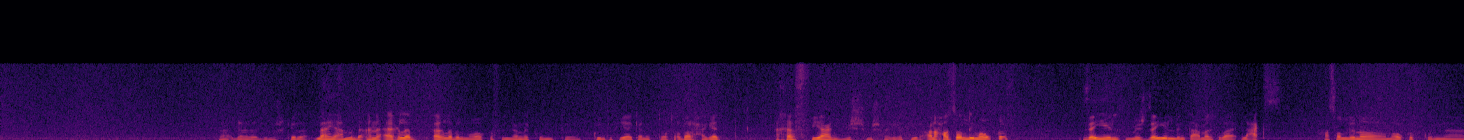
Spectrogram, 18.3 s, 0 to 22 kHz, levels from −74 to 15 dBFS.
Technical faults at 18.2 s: none

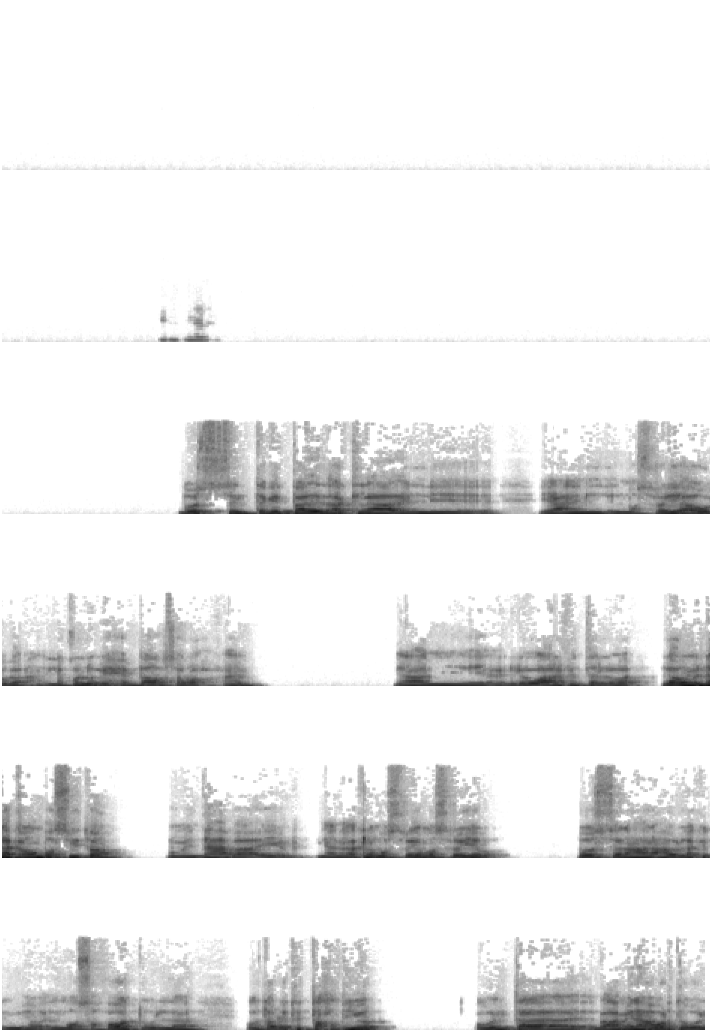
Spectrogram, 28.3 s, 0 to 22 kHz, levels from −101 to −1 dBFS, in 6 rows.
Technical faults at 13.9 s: lost packet rebuilt from error correction

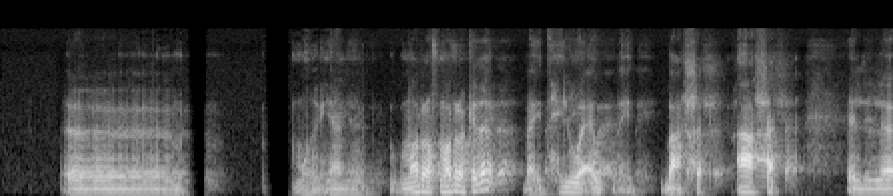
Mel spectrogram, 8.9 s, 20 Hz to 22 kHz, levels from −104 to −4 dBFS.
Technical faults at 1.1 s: echo with no canceller; repeated stalls (stutter)

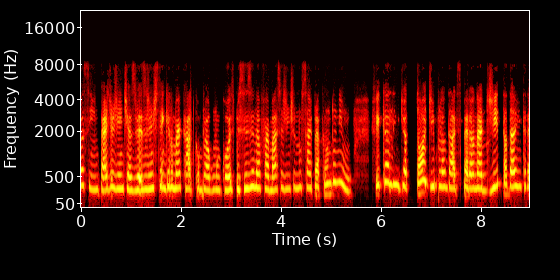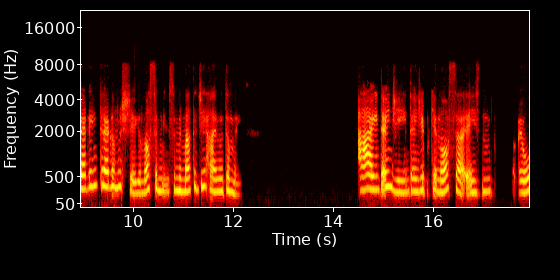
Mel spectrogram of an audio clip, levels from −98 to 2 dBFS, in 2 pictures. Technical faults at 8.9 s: repeated stalls (stutter)

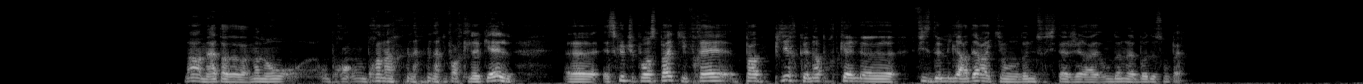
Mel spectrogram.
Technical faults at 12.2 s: none

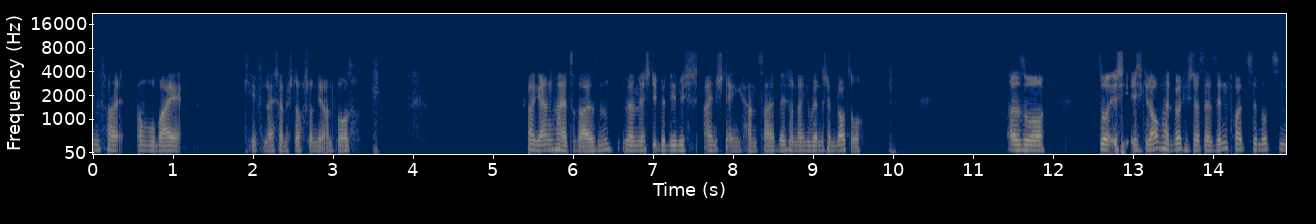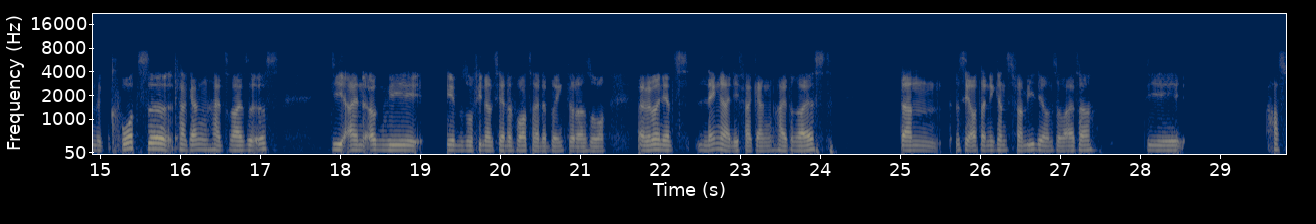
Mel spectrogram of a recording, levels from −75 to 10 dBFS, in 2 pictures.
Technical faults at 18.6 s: AMR wideband (HD Voice) codec

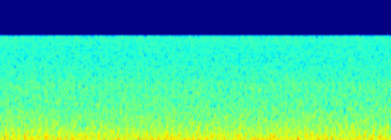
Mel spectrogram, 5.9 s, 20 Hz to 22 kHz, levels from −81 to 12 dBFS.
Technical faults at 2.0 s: none

